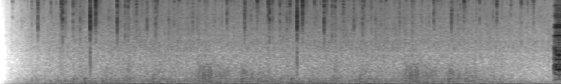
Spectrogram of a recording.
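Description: Fireplace fire crackling: a steady low rush with frequent sharp pops and snaps, fading in over the first second.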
